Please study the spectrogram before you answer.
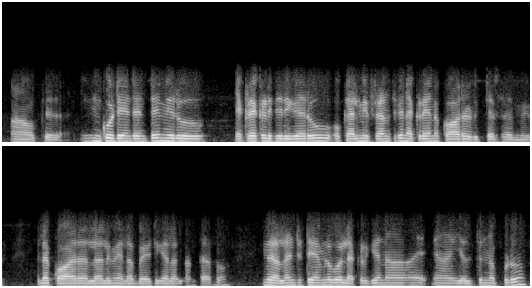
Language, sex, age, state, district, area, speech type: Telugu, male, 18-30, Andhra Pradesh, Kakinada, urban, conversation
